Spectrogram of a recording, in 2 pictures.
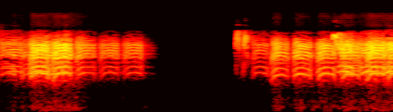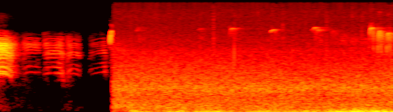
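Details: Black-capped Chickadees in winter, moved up to the treetops, call to each other with two bursts of harsh, buzzy dee notes in rapid series, where more dees signal higher threat, perhaps a predator nearby. Steady outdoor hiss follows with faint high chips.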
